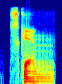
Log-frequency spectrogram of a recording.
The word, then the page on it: skin: British English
